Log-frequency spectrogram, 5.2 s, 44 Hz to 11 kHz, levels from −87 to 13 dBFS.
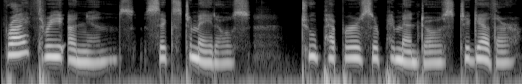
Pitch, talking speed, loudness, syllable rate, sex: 225 Hz, 115 wpm, -17 LUFS, 4.0 syllables/s, female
